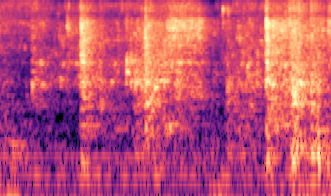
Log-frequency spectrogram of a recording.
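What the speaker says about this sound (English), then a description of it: "So I'm whisking it in using a back and forth motion." Milk being whisked back and forth with dissolved rennet tablets for cottage cheese on a farm, giving soft, continuous watery sloshing with a few louder splashy strokes, close and fairly quiet.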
